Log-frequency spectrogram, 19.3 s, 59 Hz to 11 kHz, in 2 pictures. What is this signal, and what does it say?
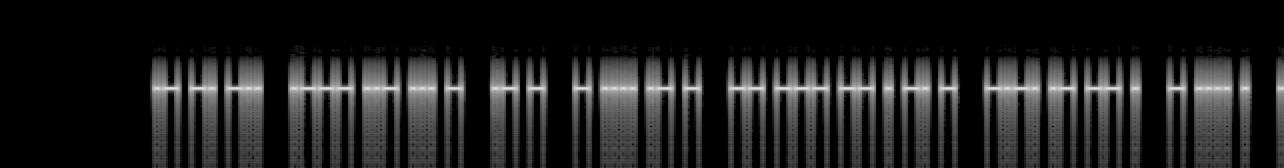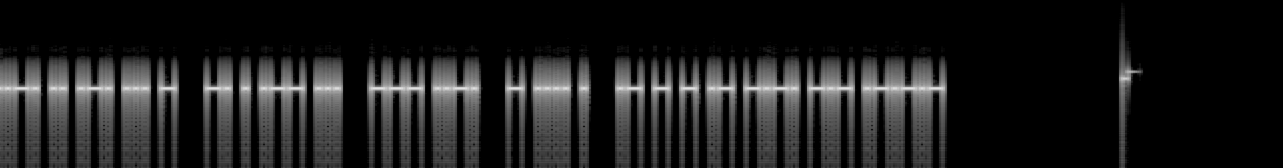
Morse code, heard as a keyed tone, about 34 wpm, 700 Hz. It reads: AND JUST AT THAT MOMENT CAME THE FIRST NEWS OF THE ATTACK.
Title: Sentences from Top 1500 Words 35wpm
